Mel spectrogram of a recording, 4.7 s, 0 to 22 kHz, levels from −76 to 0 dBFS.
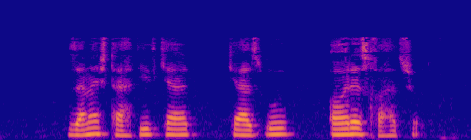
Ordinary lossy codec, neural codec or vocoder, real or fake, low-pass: MP3, 96 kbps; none; real; 7.2 kHz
